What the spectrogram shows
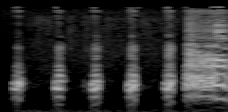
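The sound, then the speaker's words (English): A chicken clucks five times in a quick, even rhythm, then lets out a louder, longer squawk at the end. “The first ingredient in Swanson chicken broth sounds like this.”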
